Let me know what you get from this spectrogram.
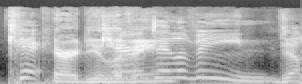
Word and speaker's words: Cara Delevingne: Cara Delevingne.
